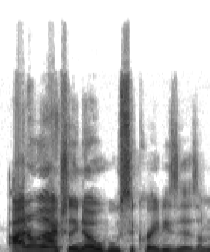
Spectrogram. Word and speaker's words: Socrates: Socrates.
